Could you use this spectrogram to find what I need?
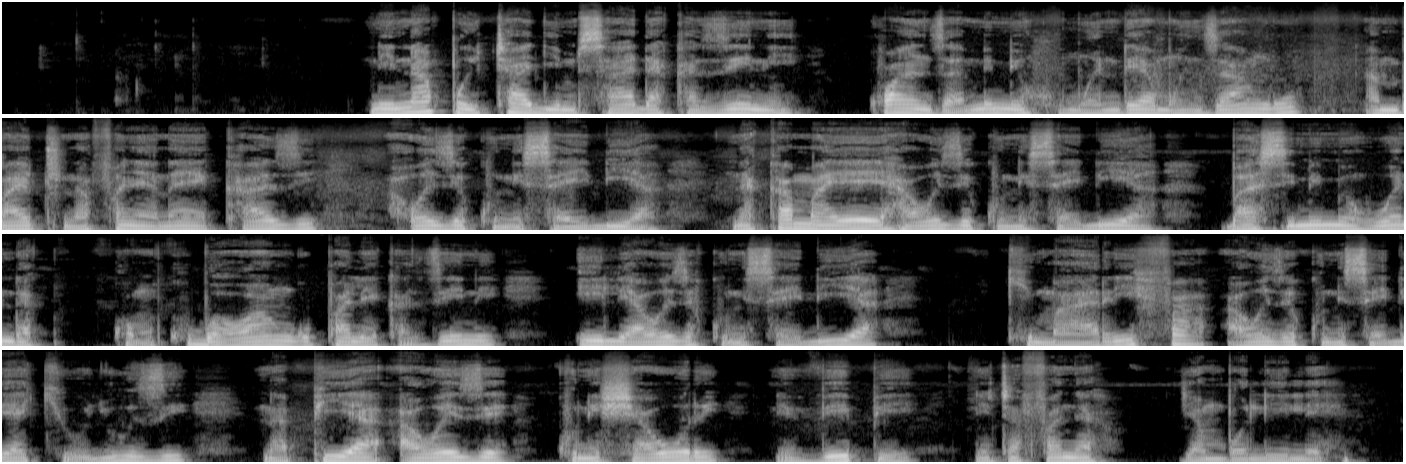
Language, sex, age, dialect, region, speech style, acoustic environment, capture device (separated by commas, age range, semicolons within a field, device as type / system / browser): Swahili, male, 25-34, Kenya - Mombasa, Kenya, happy; relaxed; focused, nature; silence, mobile / Linux / Chrome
